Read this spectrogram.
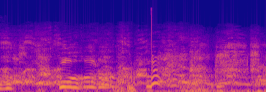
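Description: Dogs bark nearby.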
